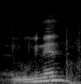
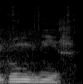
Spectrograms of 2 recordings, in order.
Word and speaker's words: Gungnir: The Gungnir? The Gungnir. Gungnir. You gotta pronounce it like you think you're Icelandic or something.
